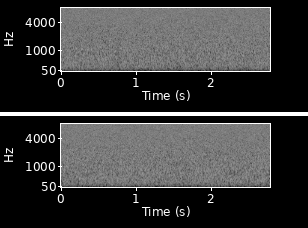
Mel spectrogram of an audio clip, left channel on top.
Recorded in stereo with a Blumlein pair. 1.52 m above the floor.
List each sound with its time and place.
Only background noise.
